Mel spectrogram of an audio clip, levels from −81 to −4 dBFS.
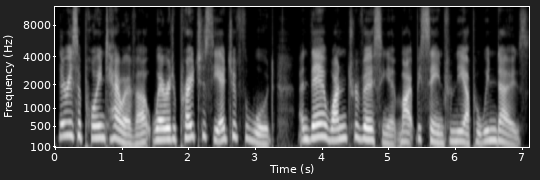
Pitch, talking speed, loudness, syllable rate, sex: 210 Hz, 210 wpm, -17 LUFS, 5.7 syllables/s, female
